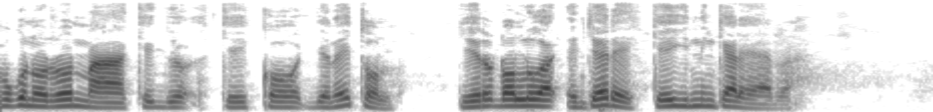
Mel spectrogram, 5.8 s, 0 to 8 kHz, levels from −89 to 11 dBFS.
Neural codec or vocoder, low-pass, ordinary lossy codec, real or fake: none; 7.2 kHz; none; real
